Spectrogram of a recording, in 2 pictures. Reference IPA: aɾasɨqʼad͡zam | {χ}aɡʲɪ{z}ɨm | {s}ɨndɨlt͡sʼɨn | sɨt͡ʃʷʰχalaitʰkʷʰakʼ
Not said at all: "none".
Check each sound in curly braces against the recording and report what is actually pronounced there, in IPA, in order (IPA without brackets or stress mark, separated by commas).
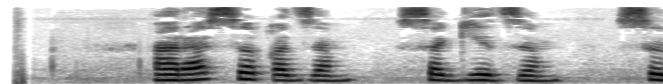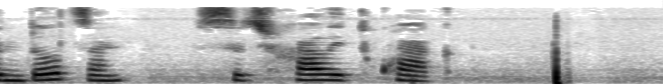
s, d͡z, s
